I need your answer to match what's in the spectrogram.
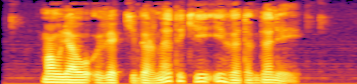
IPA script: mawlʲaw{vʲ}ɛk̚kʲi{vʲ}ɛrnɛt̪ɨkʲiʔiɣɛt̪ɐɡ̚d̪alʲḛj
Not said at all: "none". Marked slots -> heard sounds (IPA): vʲ, bʲ

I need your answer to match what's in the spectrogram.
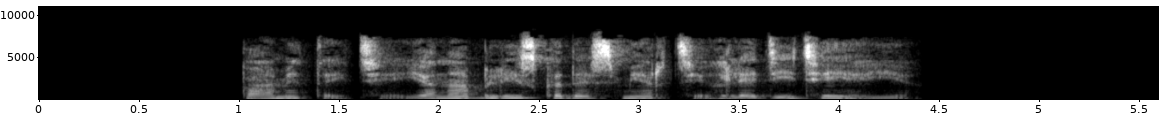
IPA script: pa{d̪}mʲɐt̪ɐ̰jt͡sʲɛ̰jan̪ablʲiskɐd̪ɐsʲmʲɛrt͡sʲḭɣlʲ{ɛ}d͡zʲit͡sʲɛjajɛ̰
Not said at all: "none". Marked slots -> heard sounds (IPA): none, a

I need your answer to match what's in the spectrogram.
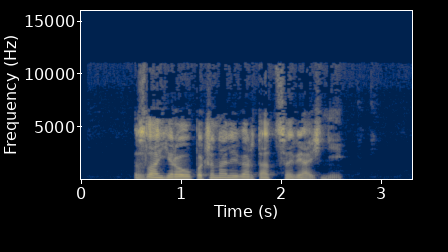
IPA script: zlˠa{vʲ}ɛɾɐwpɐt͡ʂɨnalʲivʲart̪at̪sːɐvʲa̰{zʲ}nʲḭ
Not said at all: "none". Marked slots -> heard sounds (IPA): ɣʲ, zʲ

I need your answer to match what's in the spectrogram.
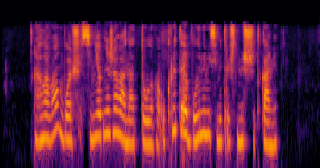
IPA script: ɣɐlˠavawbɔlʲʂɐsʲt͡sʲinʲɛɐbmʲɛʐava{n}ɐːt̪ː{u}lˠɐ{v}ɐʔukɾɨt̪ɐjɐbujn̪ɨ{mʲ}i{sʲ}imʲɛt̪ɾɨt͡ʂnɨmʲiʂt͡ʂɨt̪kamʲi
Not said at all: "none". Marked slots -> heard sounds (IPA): n, u, v, mʲ, sʲ

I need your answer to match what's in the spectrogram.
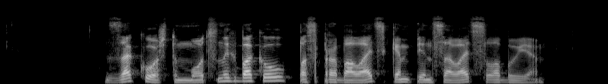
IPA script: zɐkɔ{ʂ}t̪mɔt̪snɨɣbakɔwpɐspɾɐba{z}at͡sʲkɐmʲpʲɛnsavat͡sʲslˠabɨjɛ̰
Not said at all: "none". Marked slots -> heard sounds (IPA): ʂ, v

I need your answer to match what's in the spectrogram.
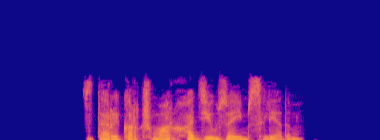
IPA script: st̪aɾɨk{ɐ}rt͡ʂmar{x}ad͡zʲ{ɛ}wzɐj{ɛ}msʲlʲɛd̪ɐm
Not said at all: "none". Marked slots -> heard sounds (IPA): a, x, i, i

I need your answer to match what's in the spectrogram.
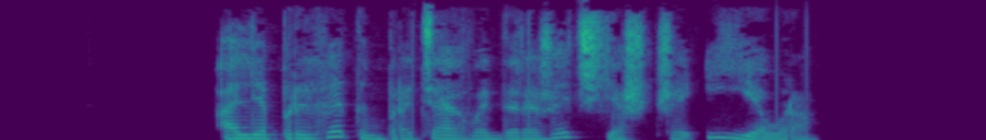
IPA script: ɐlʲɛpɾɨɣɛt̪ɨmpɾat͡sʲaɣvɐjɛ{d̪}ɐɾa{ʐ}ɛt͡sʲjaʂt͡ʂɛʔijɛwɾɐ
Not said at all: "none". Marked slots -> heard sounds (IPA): d̪, ʐ

